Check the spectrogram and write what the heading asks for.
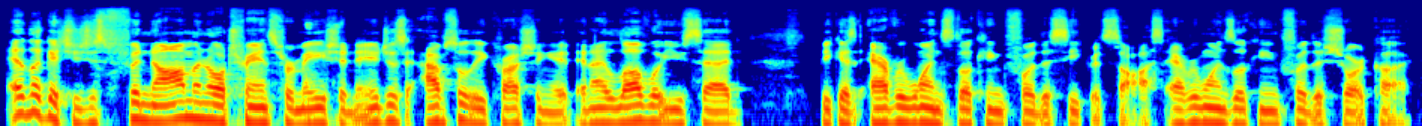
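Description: A man's voice: mid-range voice, fairly even intonation, fairly quick, gravelly, no echo. A young man hosting a podcast, speaking in an upbeat, encouraging way into a studio microphone. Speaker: podcast host. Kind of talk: casual interview chat. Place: studio with neon sign. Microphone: studio microphone on boom arm.

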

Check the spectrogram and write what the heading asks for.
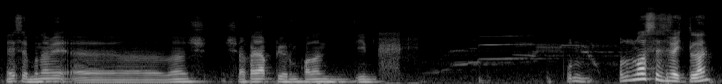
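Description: A man giving crude, excitable commentary while playing a game, reading out the other characters' lines and yelling when startled. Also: medium pitch, normal speed, pauses often, faint music behind. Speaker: gaming streamer. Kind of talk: swearing playthrough commentary.

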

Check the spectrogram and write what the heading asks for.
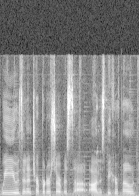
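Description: Woman in her thirties, nurse, low-pitched, thoughtful and conversational; faint music bed. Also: steady tone, a little fast. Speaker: public health nurse. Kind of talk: interview.

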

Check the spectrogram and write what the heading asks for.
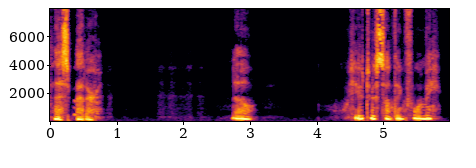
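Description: A man voicing a frail, dying young woman who is tender and stubborn, in a breathy high whisper. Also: slow, dry recording, exaggerated voice. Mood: pleading.

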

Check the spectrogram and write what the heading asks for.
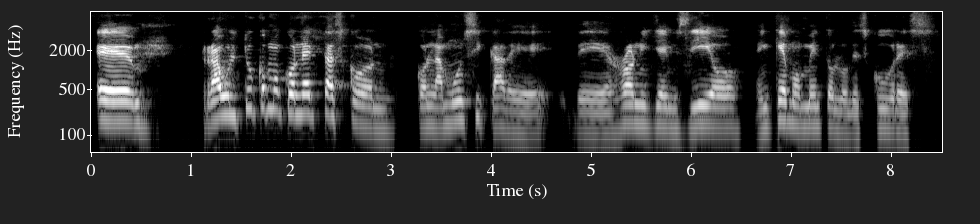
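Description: A man co-hosting a casual talk, asking a question in a hesitant, halting way. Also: medium pitch.

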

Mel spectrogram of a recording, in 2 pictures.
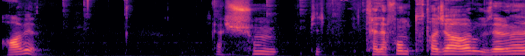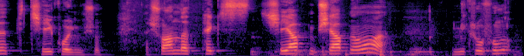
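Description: A young man talking casually and softly, often swearing, as he looks back at his old videos. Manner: crude, frequent swearing; soft-spoken, dropping voice low at times. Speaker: ASMR YouTuber. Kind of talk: casual soft-spoken vlog. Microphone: lapel mic.

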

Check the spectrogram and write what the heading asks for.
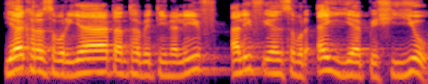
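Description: A man with a Bangladeshi Bengali accent teaching Quran reading, spelling each word letter by letter and then chanting the verses slowly. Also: high voice, fairly even intonation, warm tone, highs cut off. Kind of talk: spelled-out Quran recitation lesson.

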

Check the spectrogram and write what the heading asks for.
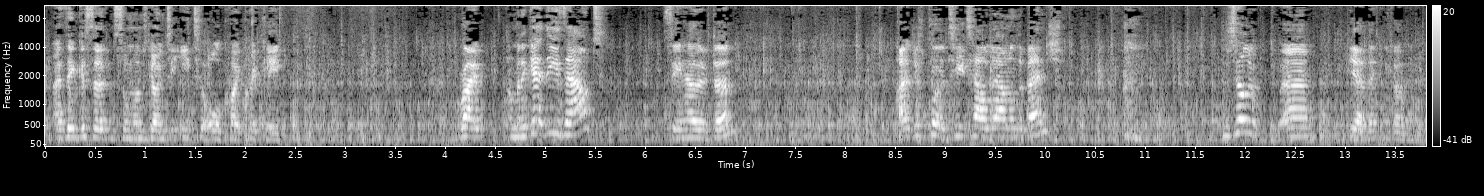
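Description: A woman in her thirties talks through her kitchen work in a relaxed, chatty way, explaining each step as she goes. Her voice sits at an ordinary middle pitch, picked up by a camera mic on the counter with clear kitchen noise behind her. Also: unhurried, long pauses. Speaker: homestead vlogger. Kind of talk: casual kitchen chat. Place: small home kitchen, indoors. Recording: noisy kitchen camera audio.

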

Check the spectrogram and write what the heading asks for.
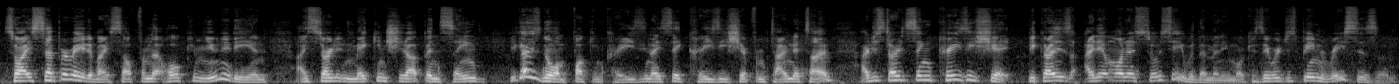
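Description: Live streaming from a small room through a wired earbud headset mic, a man in his thirties rambles in a brash, profane way and repeats himself often. His voice is medium-pitched, animated, and slightly rough, moving a little fast with few pauses.

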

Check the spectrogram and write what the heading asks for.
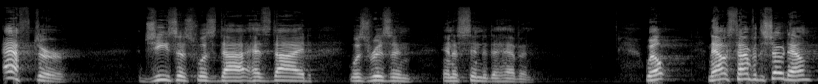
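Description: A man with a high, ringing voice preaches at a church service. He retells the scripture story as an animated, joking storyteller and throws in playful asides to the congregation. His tone stays bright and forward throughout. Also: a little slow, pauses often. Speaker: pastor. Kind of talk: sermon.

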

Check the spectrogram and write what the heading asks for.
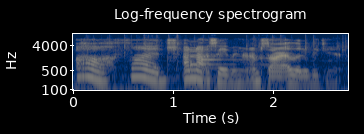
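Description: A young woman giving casual game commentary with a friend, excitable, with sudden tense whispers. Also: medium pitch, fast, highs cut off. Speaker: gaming channel host.

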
